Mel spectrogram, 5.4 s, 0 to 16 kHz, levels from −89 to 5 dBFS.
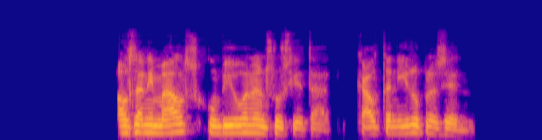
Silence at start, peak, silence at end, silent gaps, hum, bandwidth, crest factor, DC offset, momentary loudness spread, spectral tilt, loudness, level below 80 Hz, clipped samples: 1.2 s; -2 dBFS; 0.7 s; 3.33-3.37 s, 3.47-3.58 s; none; 7.2 kHz; 18 dB; under 0.1%; 13 LU; -7 dB/octave; -17 LUFS; -60 dBFS; under 0.1%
